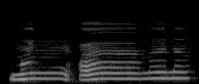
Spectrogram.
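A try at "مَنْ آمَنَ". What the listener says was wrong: So this one, it sounded like you prolonged it a little bit more than it should have been. So don't say man because it's not noon mushaddad, it's noon sakin. Man amana.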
